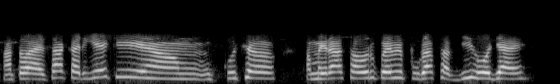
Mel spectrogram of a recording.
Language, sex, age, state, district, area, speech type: Hindi, female, 45-60, Uttar Pradesh, Mirzapur, rural, conversation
